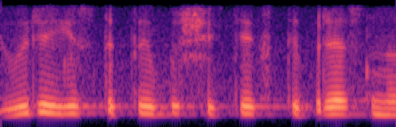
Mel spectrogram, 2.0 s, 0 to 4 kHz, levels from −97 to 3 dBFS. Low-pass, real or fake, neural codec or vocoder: 3.6 kHz; real; none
